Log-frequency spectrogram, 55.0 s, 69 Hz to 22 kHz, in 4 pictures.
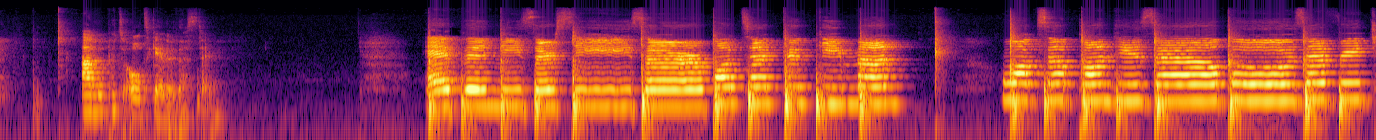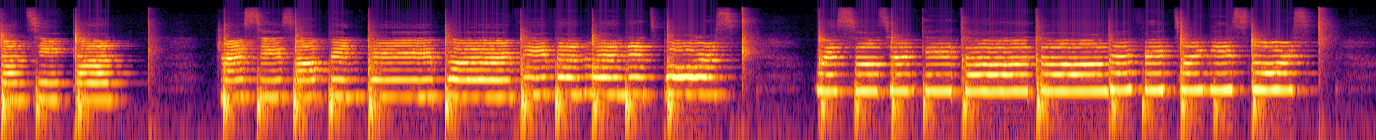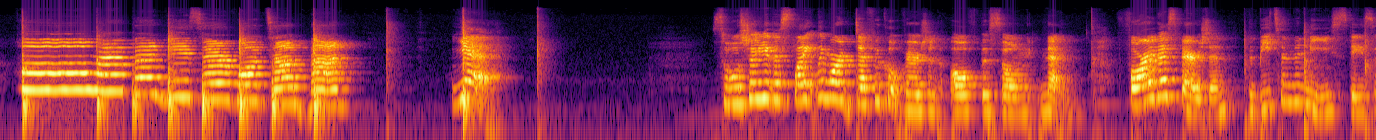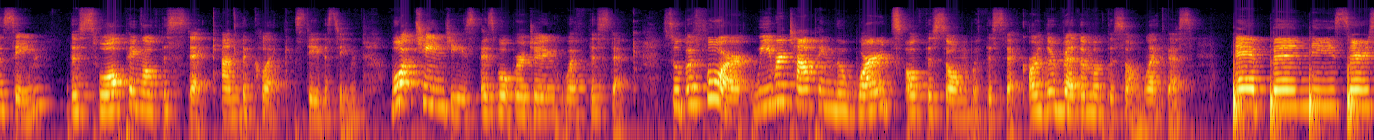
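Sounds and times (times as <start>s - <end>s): woman singing unaccompanied: 4.3s - 9.0s, 10.0s - 15.1s, 16.0s - 21.2s, 21.9s - 27.0s, 27.7s - 31.0s, 53.6s - 55.0s
drumstick tapping on floor: 10.1s - 14.8s, 16.0s - 20.7s, 27.8s - 30.8s.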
